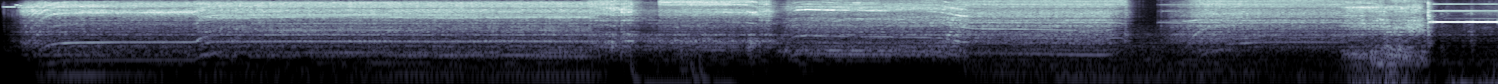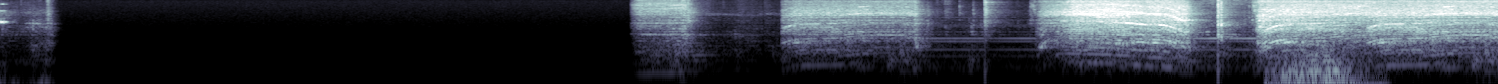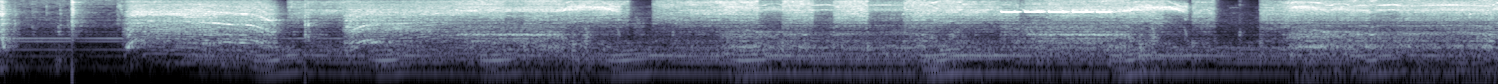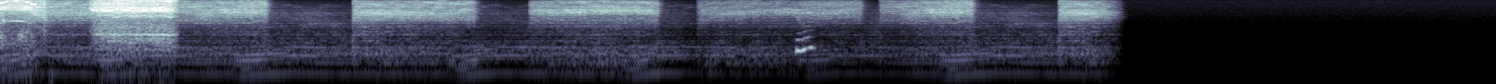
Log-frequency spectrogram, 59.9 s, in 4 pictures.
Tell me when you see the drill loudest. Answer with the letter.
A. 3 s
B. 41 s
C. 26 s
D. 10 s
C.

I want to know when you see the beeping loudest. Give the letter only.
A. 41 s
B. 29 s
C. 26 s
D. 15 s
A.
